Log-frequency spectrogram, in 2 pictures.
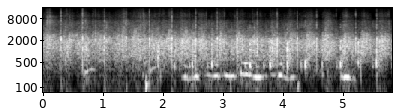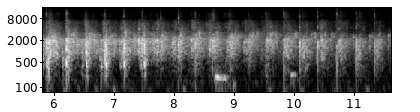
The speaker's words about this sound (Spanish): Yo creo que se merece un aplauso y todo nuestro cariño.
